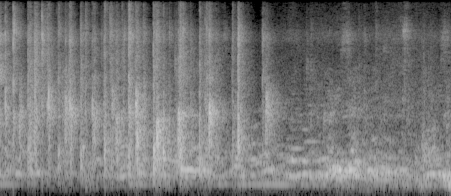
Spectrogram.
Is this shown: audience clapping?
yes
